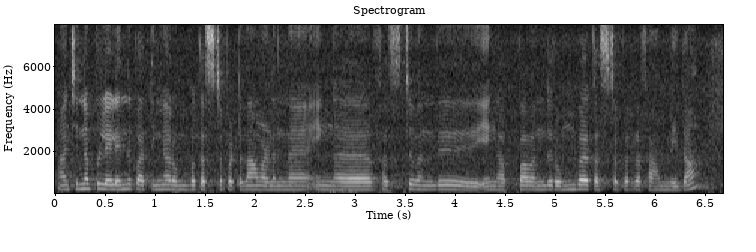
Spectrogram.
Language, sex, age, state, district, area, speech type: Tamil, female, 30-45, Tamil Nadu, Tiruvarur, urban, spontaneous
